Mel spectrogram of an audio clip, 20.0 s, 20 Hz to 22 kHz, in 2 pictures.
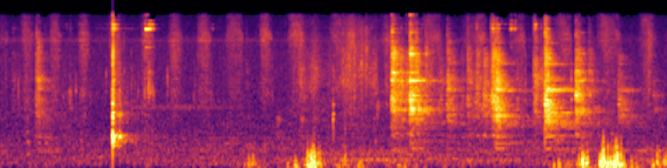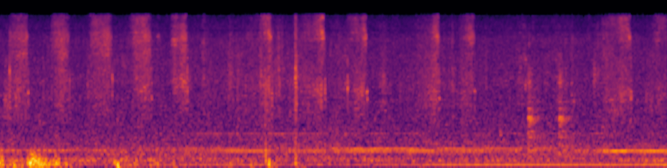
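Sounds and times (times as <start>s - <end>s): rubber comb scrubbing horse coat: 0.0s - 18.0s, 18.9s - 20.0s.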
